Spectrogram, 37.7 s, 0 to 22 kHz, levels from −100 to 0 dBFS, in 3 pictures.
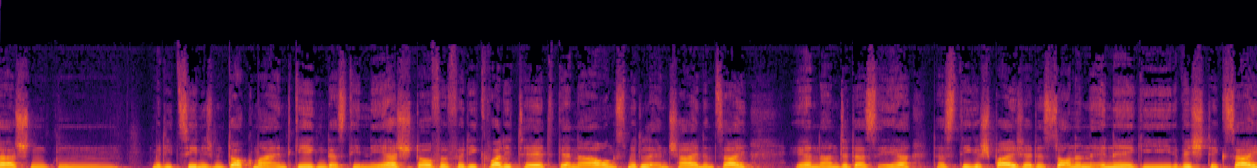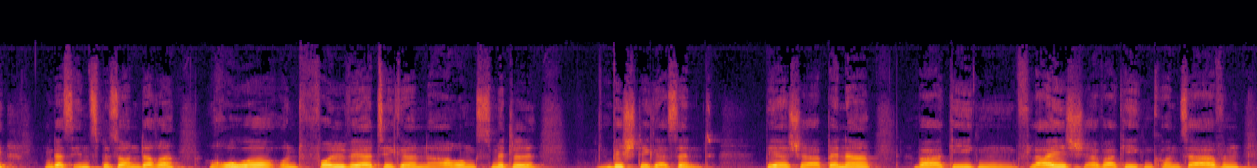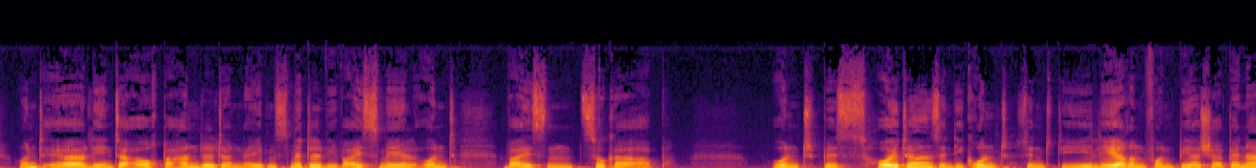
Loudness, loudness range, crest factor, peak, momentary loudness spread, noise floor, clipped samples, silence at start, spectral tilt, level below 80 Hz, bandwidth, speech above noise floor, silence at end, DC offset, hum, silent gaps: -21 LUFS; 4 LU; 20 dB; -2 dBFS; 10 LU; -55 dBFS; under 0.1%; 0 s; -7.5 dB/octave; -60 dBFS; 13 kHz; 34 dB; 0 s; under 0.1%; none; none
